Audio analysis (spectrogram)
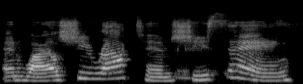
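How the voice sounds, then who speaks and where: A woman reading a children's story aloud in a gentle, repetitive storybook cadence. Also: medium pitch, animated, slow.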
